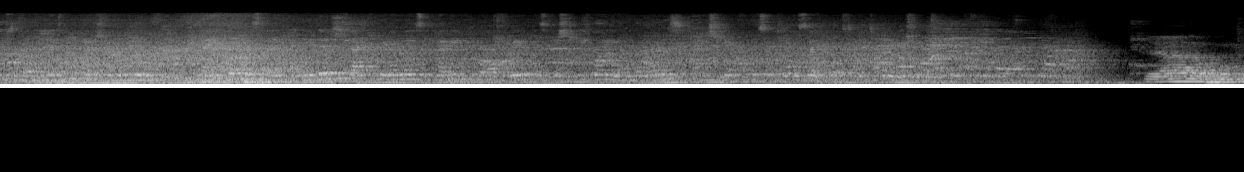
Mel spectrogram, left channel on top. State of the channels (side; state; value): right; silent; digital silence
